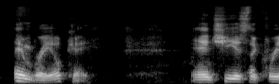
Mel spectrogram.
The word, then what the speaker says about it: Embree: Systems in Austin today we're joined by ombre is that how I pronounce it is that correct close embre embre Okay and she is the director for tulip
